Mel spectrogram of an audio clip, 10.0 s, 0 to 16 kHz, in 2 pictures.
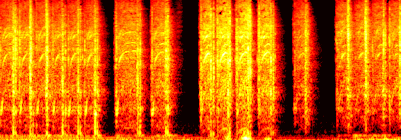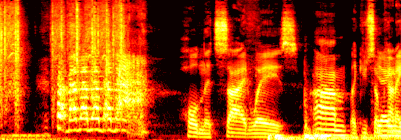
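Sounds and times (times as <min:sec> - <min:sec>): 
brushed electric drill whirring: 0:00.0 - 0:05.4
laughter: 0:05.5 - 0:07.0
speech: 0:05.9 - 0:10.0.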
